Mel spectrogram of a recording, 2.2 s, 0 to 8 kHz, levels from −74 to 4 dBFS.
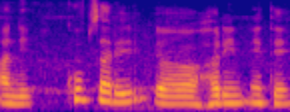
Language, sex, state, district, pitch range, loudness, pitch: Marathi, male, Maharashtra, Chandrapur, 160-190 Hz, -17 LUFS, 165 Hz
